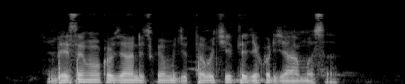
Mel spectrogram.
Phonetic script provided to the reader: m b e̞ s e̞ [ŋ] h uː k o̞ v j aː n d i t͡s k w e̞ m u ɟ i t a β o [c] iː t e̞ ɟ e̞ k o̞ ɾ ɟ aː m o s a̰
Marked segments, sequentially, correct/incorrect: correct, correct

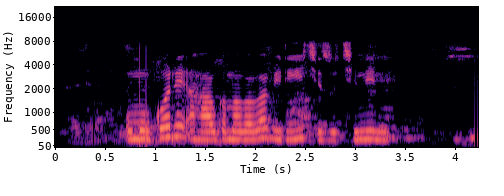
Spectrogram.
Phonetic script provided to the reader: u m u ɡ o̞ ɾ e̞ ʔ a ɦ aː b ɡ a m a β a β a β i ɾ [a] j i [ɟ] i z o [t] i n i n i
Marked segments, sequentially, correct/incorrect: incorrect, incorrect, incorrect

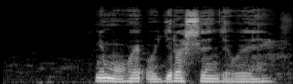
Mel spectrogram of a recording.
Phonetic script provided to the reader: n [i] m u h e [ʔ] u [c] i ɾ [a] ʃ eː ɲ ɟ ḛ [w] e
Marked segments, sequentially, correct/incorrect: correct, correct, incorrect, correct, correct

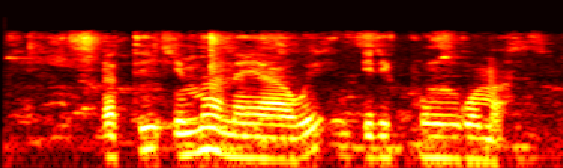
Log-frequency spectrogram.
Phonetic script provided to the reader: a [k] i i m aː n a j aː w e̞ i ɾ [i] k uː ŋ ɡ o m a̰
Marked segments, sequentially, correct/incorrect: incorrect, correct

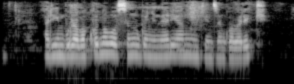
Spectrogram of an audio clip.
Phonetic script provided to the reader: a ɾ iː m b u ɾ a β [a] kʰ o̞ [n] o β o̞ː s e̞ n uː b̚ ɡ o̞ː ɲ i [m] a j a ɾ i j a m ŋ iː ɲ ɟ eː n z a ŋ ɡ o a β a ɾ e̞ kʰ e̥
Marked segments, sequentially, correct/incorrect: correct, correct, incorrect

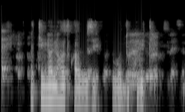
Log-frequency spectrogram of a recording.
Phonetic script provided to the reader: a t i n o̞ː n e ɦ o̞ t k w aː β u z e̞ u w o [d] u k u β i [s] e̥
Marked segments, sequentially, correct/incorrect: correct, incorrect

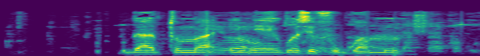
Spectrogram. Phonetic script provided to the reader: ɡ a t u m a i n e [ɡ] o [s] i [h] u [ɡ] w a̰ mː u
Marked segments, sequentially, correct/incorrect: correct, correct, incorrect, correct

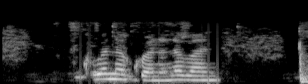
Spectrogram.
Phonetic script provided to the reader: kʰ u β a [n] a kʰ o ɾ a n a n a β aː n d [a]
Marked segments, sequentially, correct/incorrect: correct, incorrect

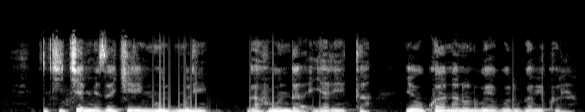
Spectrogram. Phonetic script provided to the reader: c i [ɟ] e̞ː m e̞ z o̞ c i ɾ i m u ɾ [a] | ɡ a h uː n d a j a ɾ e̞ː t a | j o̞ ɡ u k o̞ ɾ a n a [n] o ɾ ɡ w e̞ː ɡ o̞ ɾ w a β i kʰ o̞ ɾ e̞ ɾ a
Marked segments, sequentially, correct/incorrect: incorrect, incorrect, correct

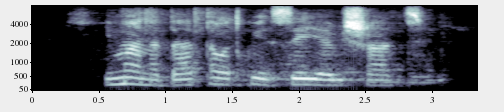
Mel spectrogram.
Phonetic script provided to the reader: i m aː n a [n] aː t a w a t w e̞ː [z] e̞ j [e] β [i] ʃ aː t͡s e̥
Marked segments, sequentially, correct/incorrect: incorrect, incorrect, incorrect, correct

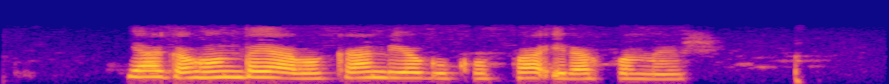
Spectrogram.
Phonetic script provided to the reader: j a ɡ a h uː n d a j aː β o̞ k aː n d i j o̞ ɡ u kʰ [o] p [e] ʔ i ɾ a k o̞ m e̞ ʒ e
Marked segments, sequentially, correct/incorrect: correct, incorrect

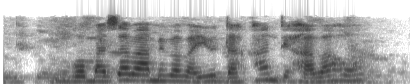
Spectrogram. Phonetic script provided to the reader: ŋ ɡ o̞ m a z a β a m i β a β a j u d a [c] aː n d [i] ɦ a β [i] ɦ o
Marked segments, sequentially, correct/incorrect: incorrect, correct, incorrect

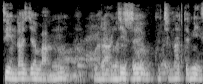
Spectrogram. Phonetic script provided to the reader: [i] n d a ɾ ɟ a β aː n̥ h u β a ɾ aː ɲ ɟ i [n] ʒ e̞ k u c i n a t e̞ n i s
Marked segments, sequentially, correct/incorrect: incorrect, incorrect

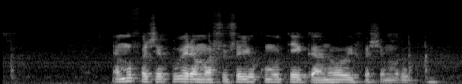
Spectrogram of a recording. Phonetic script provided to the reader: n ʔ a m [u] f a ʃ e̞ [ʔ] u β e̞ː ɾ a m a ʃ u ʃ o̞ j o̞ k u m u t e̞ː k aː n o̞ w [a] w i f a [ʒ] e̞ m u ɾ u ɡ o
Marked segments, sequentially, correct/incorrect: correct, incorrect, correct, incorrect

